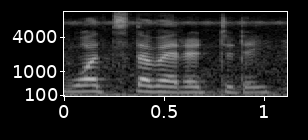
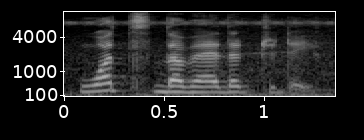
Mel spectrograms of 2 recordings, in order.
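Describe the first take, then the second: The two takes are said the same way.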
